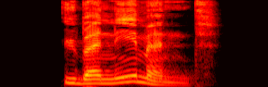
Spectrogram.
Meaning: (verb) present participle of übernehmen; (adjective) taking over, receiving, acquiring
- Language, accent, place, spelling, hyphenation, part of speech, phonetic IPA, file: German, Germany, Berlin, übernehmend, über‧neh‧mend, verb / adjective, [yːbɐˈneːmənt], De-übernehmend.ogg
